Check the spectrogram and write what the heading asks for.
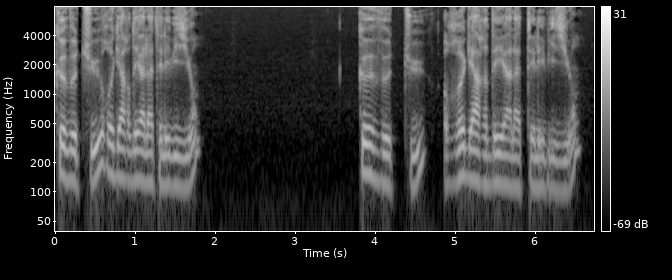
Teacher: I've been raising a little bit my voice at the end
